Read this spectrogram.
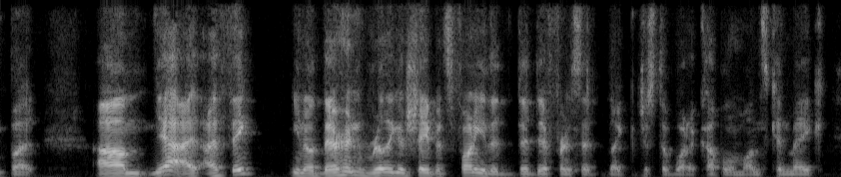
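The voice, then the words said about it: Slightly hoarse voice. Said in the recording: “my spoken voice is actually a little hoarse right now. I'm dealing with a little bit of a sickness from lack of sleep”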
